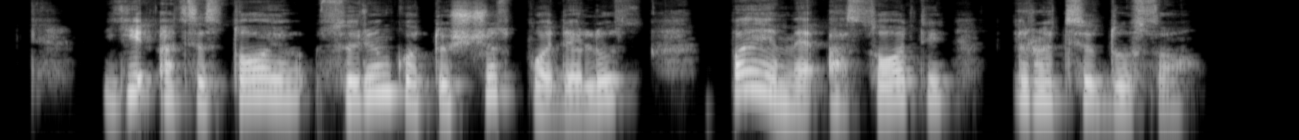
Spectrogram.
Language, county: Lithuanian, Utena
